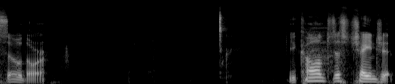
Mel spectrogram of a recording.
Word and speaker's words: Sodor: And Sodor is supposed to be pronounced with a an elongated O. So Sudor. Hell no. Hell no. Hell no. I had a feeling. It's Sodor. Yeah, it is. It's Yeah. Yeah. It's just Sodor.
